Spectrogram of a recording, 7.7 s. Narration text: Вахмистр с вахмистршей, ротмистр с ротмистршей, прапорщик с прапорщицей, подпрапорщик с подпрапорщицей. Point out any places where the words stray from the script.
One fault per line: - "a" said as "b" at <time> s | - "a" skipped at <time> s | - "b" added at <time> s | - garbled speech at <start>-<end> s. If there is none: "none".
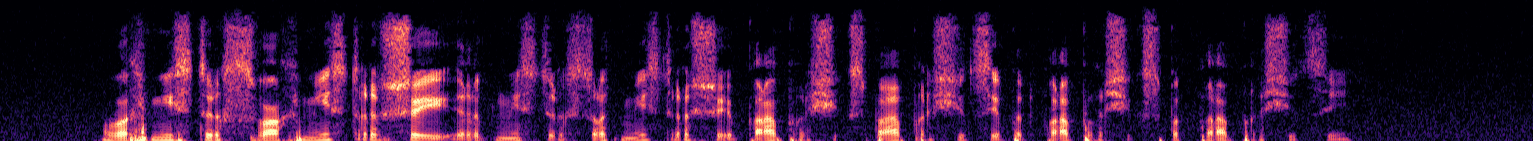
none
